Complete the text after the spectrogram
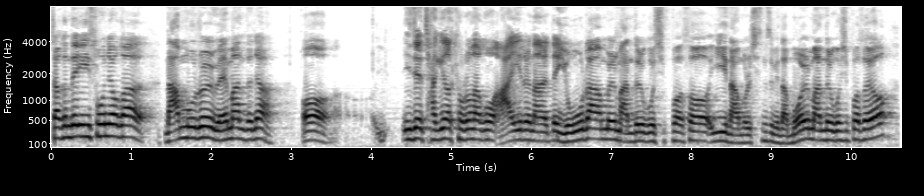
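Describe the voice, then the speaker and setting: A man's voice: fairly high pitch, normal speed, darkish tone. Man teaching with call-and-response quizzing. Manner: playful mnemonic wordplay, asks and answers his own questions. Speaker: Bible seminar instructor. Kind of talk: classroom lecture with call-and-response. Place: lecture hall at a seminary.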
